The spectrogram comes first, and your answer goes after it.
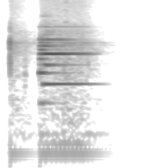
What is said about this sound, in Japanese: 今のは、iPhone のメールの通知音、デフォルトの通知音ですけれども、こういう音ももちろん誰かが必ず設計して作っているわけです。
